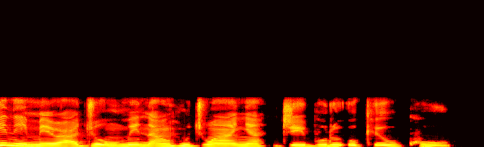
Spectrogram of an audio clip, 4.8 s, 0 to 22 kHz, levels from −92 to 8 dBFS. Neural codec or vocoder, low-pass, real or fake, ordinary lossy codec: none; 7.2 kHz; real; none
